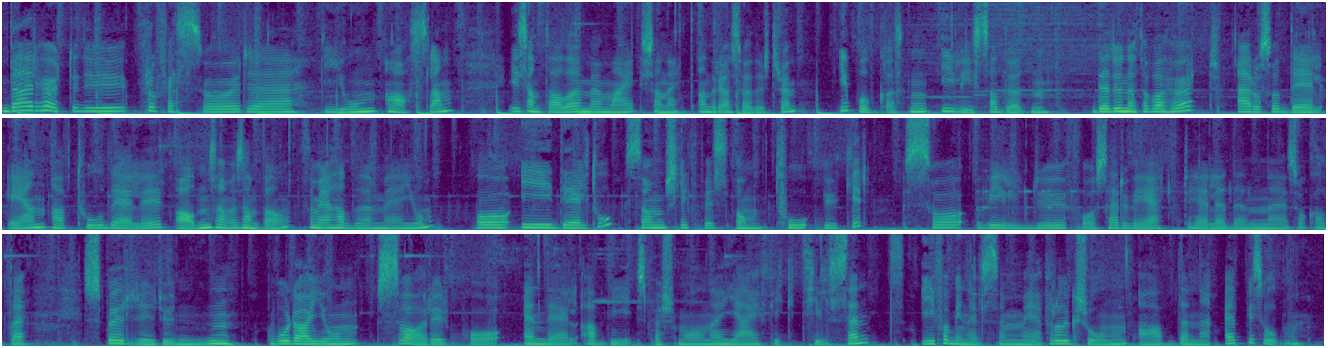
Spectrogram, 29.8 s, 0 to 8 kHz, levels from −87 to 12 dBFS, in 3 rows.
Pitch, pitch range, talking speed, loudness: 185 Hz, 165-200 Hz, 155 wpm, -24 LUFS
